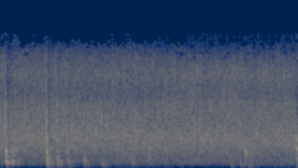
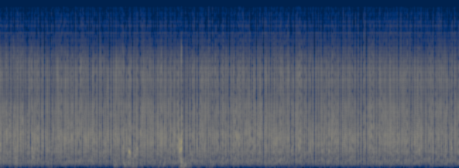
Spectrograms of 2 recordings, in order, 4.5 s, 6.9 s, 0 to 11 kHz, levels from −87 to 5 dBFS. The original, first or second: first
